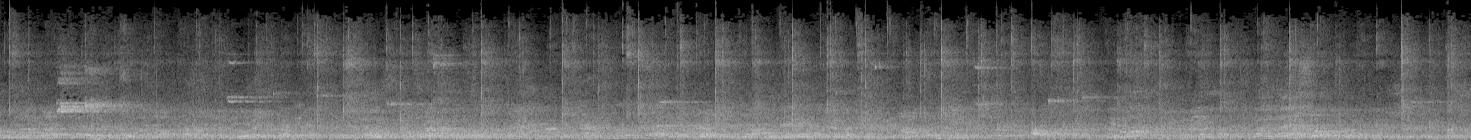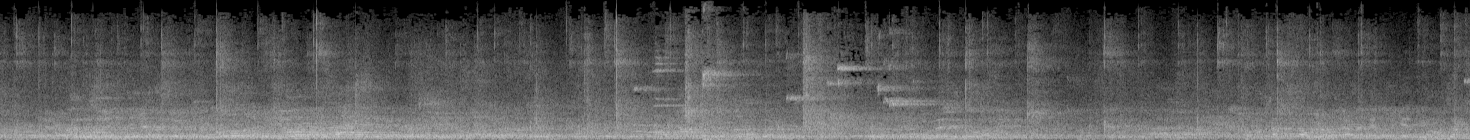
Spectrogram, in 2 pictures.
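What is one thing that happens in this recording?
Table tennis balls click rapidly on tables and paddles in a large echoing hall.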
